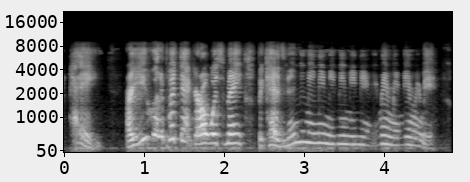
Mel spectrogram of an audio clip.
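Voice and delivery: high-pitched nagging, running into babble; mock complaining caller. Coworkers phone the boss to gripe about her, mock complaining. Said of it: "everybody else fucking called him about her".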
